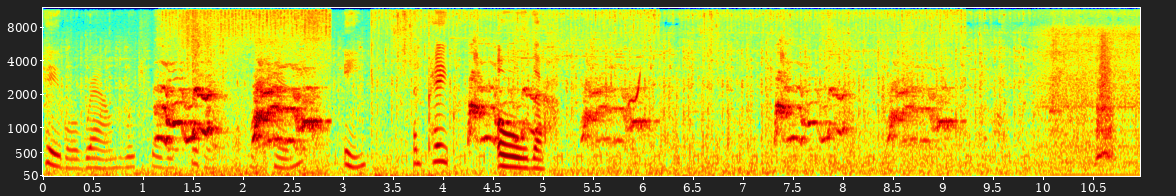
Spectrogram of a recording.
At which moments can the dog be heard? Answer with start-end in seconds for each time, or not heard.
1.1-10.8.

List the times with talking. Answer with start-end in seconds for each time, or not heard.
0.0-5.1.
